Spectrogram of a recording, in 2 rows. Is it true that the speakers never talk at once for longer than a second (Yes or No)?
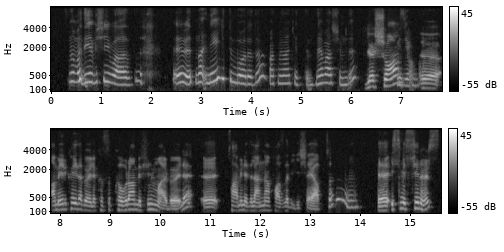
Yes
